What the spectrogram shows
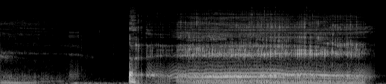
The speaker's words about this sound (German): Wenn du darauf hinaus willst, dass du rülpsen kannst, ja. jetzt hier Okay, dann, dann, rülps dann rülps einmal und dann denke ich in der Zeit nach.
